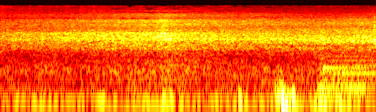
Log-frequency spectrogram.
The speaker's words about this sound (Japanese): 今日は単純に海の音を聞くだけのラジオです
